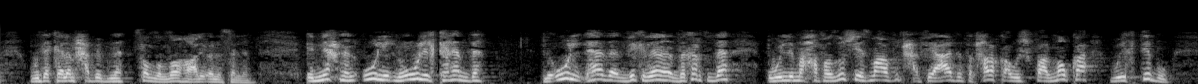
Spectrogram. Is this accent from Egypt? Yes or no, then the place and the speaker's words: yes; Egypt; أنا ملاحظ بعد الثورة إحنا إحنا إحنا نفسنا كمصريين نفرح بقى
